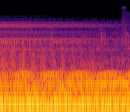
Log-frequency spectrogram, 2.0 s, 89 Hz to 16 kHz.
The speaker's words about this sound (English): Do you hear it? The curious humming sound that seems to come from inside the object. I'll move the microphone nearer. Here. Now, we're not more than 25 feet away. Can you hear it now?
